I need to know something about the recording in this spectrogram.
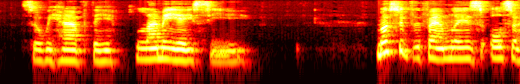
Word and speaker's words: Lamiaceae: All family names end in ace, which is pronounced as if you were spelling out the word ace, so ace. So we have the Lamiaceae.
